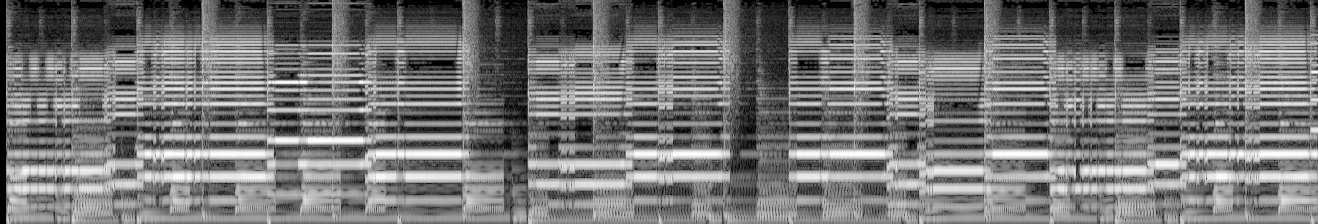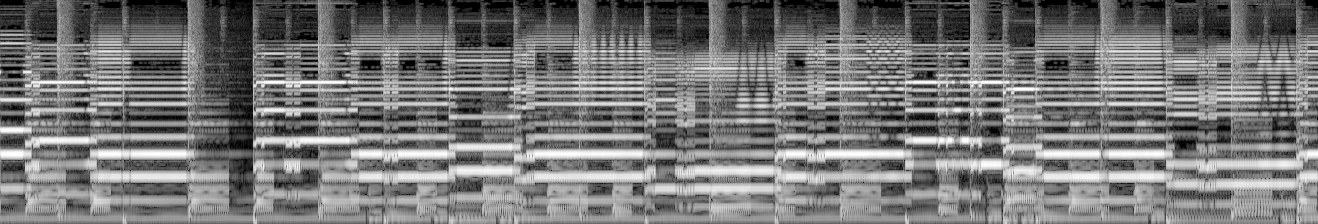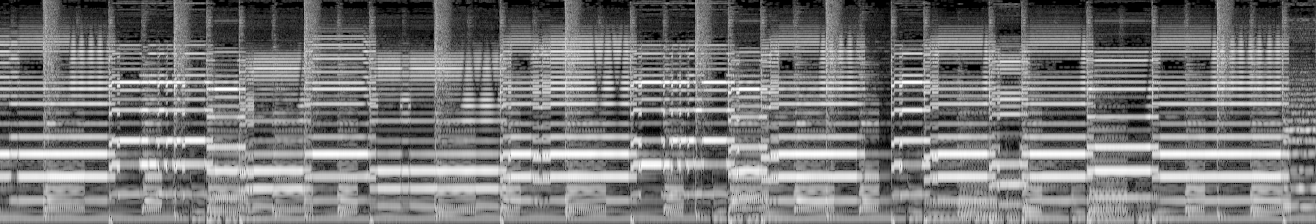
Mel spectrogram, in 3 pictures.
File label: Acoustic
